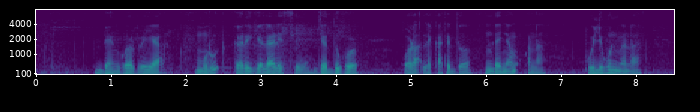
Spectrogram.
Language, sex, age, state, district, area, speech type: Santali, male, 18-30, West Bengal, Purba Bardhaman, rural, spontaneous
